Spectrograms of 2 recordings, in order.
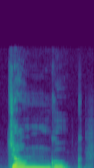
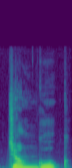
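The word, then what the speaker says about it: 정국: say Jungkook or Jungkook I pronounce more close to CH because it's a beginning but the second tone is in the middle so it doesn't really need to be very strong at all because I already initiate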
